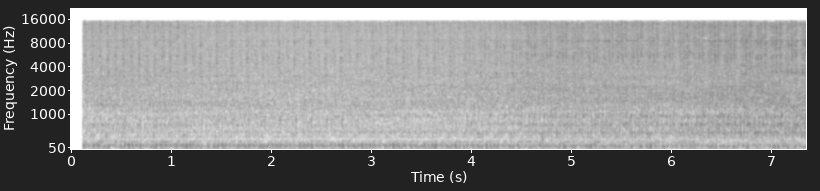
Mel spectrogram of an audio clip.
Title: E39 M5 Rod Knock?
